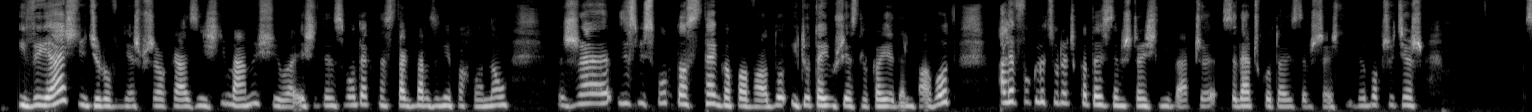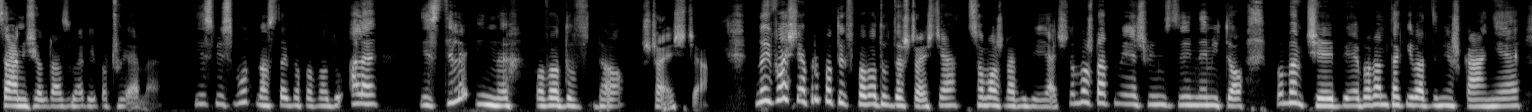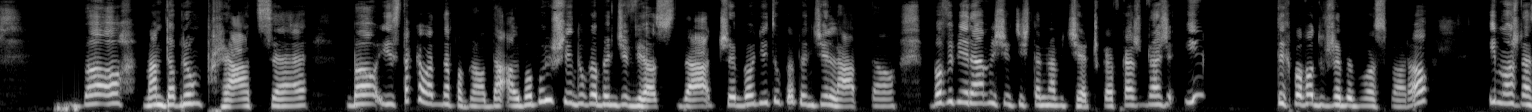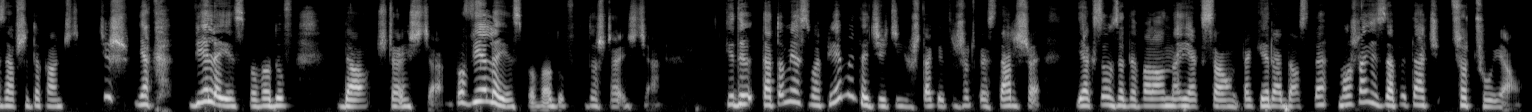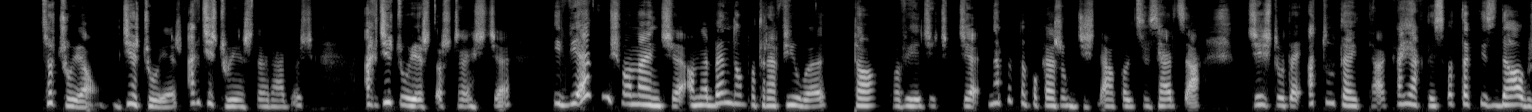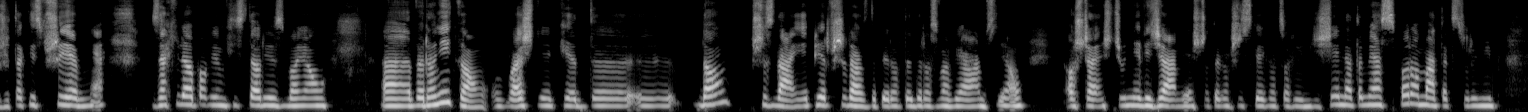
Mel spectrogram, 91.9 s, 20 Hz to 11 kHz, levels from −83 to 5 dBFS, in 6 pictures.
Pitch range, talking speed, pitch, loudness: 205-255 Hz, 160 wpm, 220 Hz, -21 LUFS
